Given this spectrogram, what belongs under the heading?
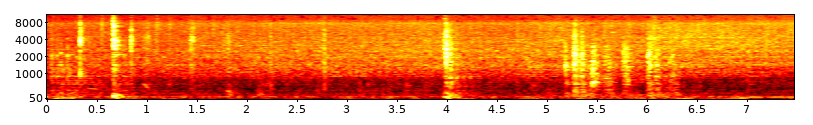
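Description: Ground beef returned to a pan with cabbage for Bavarian-style stuffed cabbage, frying with a steady soft sizzle and scattered clinks and scrapes of stirring, no speech.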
